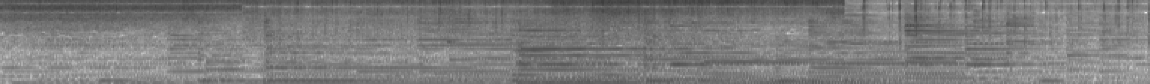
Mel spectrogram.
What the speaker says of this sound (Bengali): এগুলো দিয়ে হালকা একটু ভাজা ভাজা হয়ে এলে যে ম্যারিনেট করা চালটা ছিল ওইটা আমি এর মধ্যে দিয়ে দিলাম।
